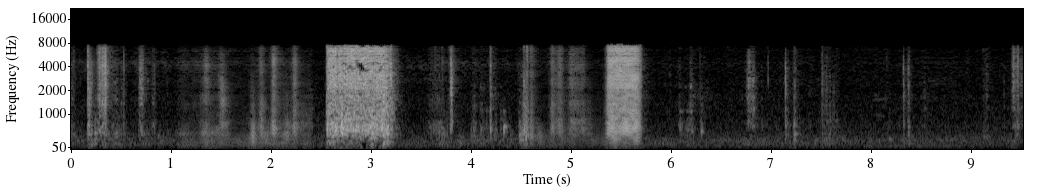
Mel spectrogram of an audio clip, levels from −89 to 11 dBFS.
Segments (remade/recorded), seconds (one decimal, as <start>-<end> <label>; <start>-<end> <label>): 0.0-1.1 recorded; 1.1-2.4 remade; 2.4-4.6 recorded; 4.6-5.7 remade; 5.7-9.5 recorded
